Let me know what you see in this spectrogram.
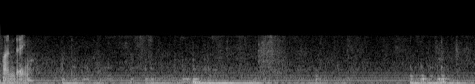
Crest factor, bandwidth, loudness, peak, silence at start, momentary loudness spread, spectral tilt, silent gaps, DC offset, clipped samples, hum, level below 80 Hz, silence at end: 24 dB; 4 kHz; -31 LUFS; -4 dBFS; 0 s; 12 LU; -10.5 dB/octave; none; under 0.1%; under 0.1%; none; -30 dBFS; 0 s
